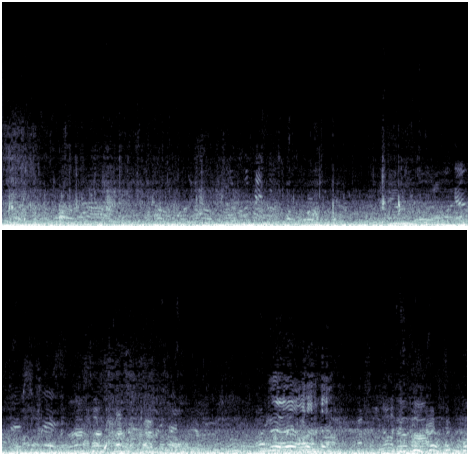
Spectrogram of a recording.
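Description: Wind rumbles across open water.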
